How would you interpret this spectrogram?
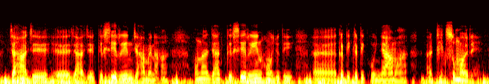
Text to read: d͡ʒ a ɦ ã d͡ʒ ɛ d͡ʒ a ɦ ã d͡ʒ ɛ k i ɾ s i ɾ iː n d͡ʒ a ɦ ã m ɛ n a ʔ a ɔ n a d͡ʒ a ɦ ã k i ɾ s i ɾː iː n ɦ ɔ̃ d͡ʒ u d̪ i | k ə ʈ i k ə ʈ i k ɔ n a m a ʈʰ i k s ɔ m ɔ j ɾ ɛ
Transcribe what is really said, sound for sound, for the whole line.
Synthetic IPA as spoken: d͡ʒ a ɦ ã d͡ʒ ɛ d͡ʒ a ɦ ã d͡ʒ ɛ k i ɾ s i ɾ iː n d͡ʒ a ɦ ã m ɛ n a ʔ a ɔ n a d͡ʒ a ɦ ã k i ɾ s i ɾ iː n ɦ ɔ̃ d͡ʒ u d̪ i | k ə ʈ i k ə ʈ i k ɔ ɲ a m a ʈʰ i k s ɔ m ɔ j ɾ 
